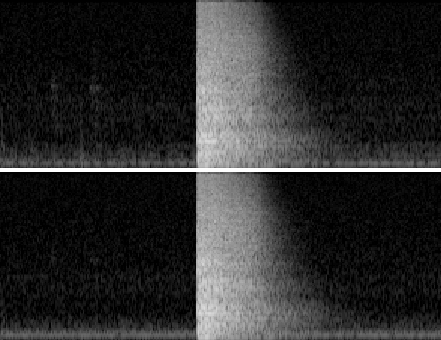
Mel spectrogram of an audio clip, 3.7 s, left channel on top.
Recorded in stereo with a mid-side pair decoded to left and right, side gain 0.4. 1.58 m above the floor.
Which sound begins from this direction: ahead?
A gunshot, at 1.6 s.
